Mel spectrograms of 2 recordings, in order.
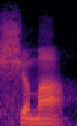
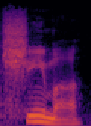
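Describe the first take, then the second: First: The word is said with Hebrew-style vowels. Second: The word is said in an anglicized way. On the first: The speaker calls it right. "Joe said it's Shema" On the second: The speaker calls it wrong. "I was pronouncing it like, you know, a Gentile. It's not Shema"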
